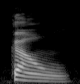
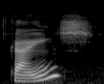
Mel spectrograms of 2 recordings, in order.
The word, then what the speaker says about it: cão: Ães, cão, cães, pão, pães. Words ending in ão, but with a written accent stressing the syllable before the last, usually have the plural ãos.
